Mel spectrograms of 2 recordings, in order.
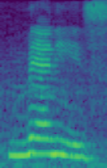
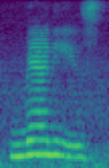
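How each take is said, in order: No difference in how they are said.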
